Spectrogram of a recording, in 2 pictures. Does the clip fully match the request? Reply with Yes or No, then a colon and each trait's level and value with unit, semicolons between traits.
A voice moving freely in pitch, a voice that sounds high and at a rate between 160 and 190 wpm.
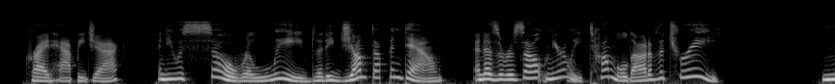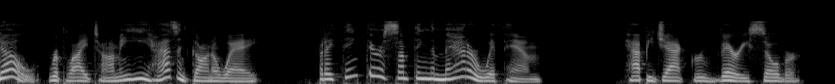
Yes: wide, 8.6 semitones; high, 195 Hz; average, 165 wpm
